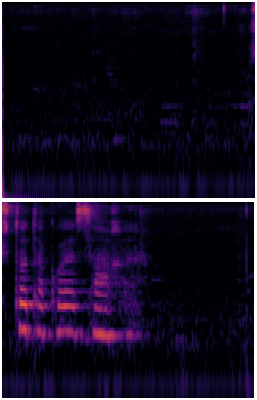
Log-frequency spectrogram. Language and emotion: Russian, neutral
